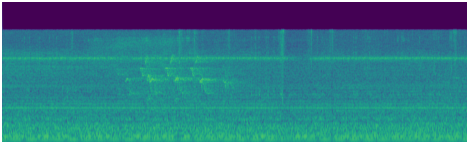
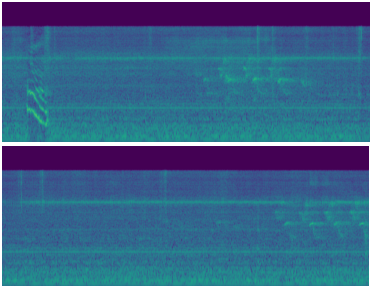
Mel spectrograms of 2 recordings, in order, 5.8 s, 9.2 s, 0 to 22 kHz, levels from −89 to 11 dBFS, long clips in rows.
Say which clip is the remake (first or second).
second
